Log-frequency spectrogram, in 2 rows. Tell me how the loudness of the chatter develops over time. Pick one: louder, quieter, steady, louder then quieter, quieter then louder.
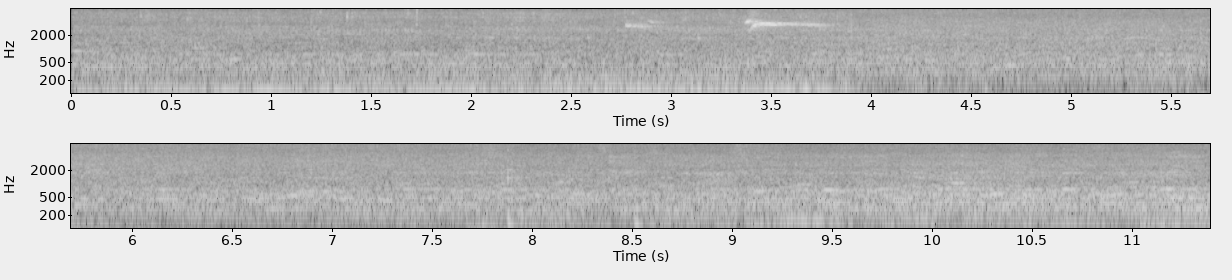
louder.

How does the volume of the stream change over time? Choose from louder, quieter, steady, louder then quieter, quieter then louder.
quieter.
